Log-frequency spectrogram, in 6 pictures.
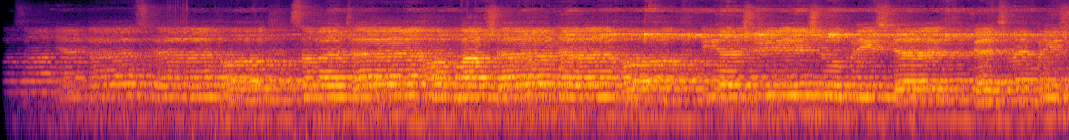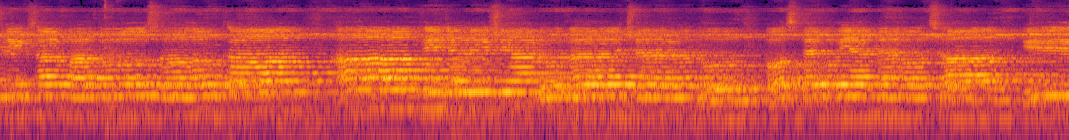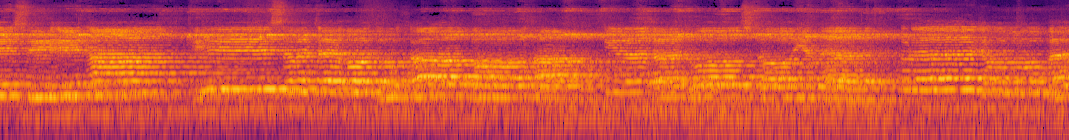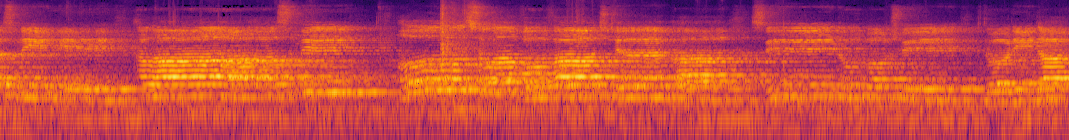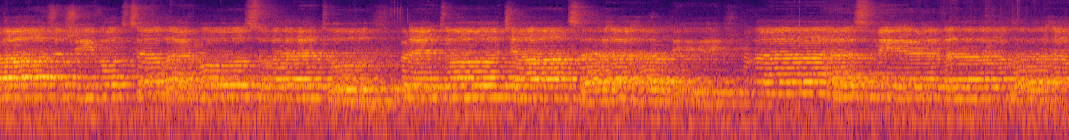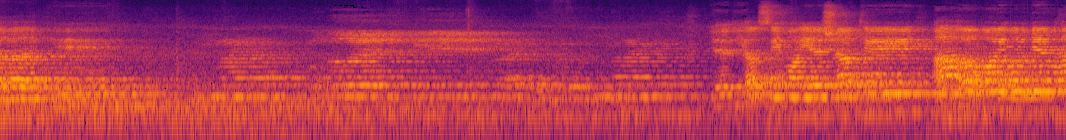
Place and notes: Spalena street, Saint Trinity church
eastern celebration of Slovak GreekCatolic church.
